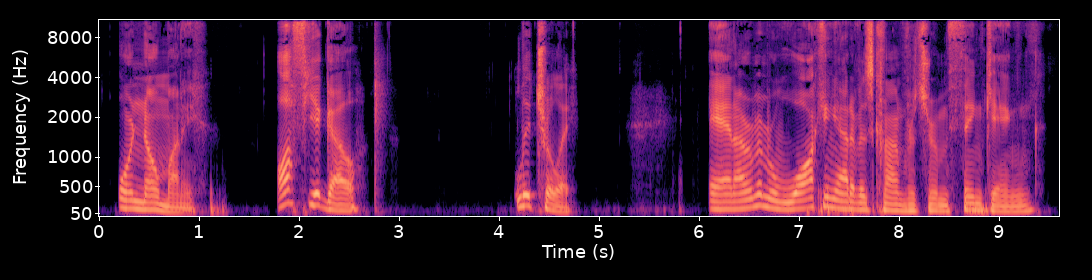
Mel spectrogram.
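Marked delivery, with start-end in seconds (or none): 0.2-2.6 condescending, pejorative, dismissive tone. Retelling what was said in a conference room: imitating a pejorative tone. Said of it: "in the most pejorative way possible".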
